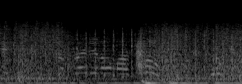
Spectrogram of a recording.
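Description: Gunfire with voices over it, a few sharp shots, the loudest about one and a half seconds in.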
